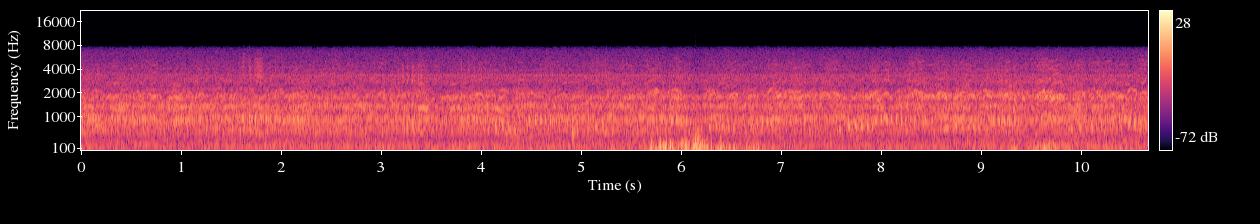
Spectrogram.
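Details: Snow Geese in November 2014 winter quarters in the New Mexico desert, multitudes circling before settling at nightfall; a continuous clamour of honks from a huge flock, with a brief louder low rustling burst around the middle.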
